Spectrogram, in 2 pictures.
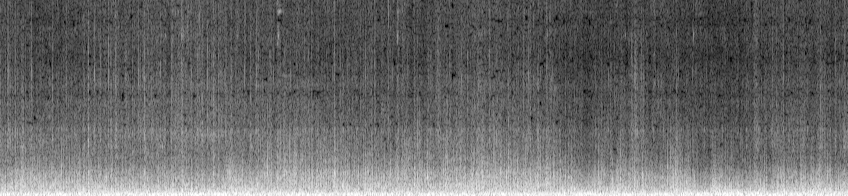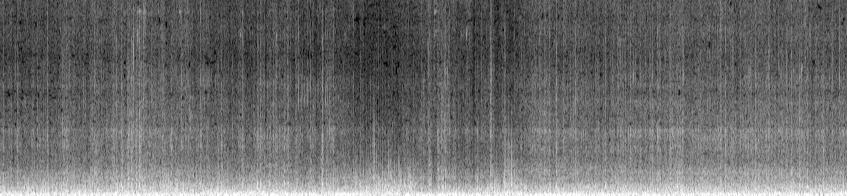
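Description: Steady, loud wind rumble on the microphone with a vehicle running underneath, as when filming while riding in the open.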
